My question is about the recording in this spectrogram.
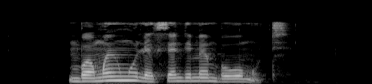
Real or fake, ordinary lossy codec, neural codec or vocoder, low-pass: real; MP3, 64 kbps; none; 7.2 kHz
